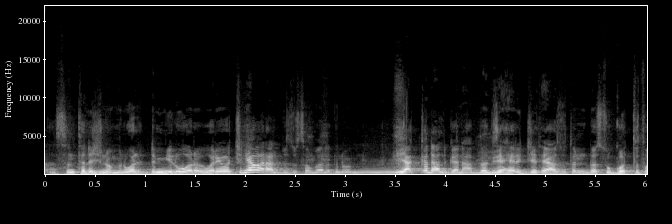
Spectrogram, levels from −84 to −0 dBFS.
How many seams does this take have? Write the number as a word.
zero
